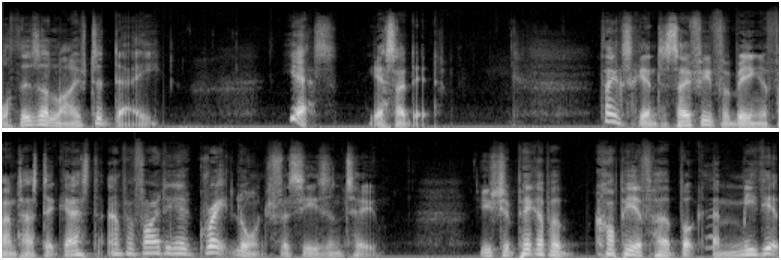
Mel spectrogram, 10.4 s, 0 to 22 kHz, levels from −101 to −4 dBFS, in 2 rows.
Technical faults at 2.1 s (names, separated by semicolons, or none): overlap between stream segments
